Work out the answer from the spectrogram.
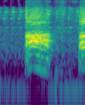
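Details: A crow that is not actually hungry but pretends to be gives drawn-out, nasal, rasping begging calls about half a second long, one after another, over a faint low hum; a baby rattle nearby draws little interest from it.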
